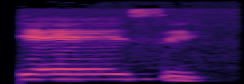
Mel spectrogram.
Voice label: "yɛɛse", Mooré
